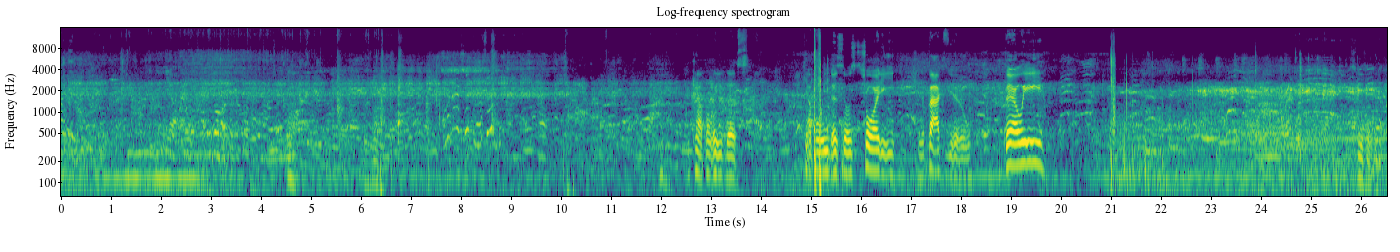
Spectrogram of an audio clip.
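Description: People chatter indistinctly in a busy indoor space.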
